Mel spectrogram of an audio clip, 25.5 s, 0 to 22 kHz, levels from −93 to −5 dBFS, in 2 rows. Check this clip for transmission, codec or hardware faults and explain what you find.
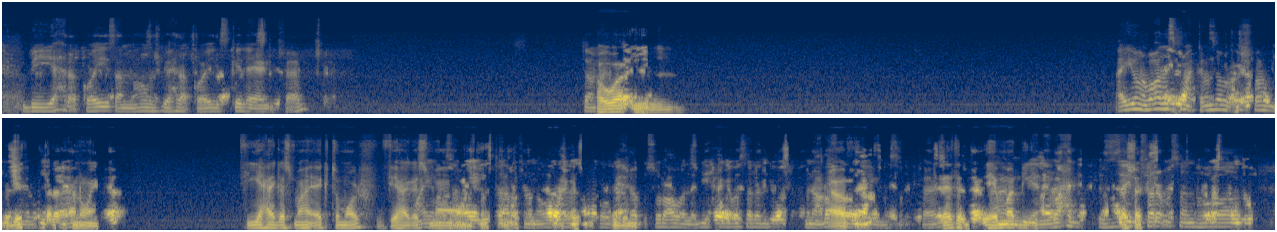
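Two faults recur in this speech: echo leak and speech suppressed in double talk, often overlapping.

Echo leak occurs at 0.0–3.34 s, 6.21–6.48 s, 11.6–13.97 s and 17.27–25.26 s. A delayed copy of the speech returns 362–431 ms later, around 20 dB down at first and later about as loud as the original. The likely cause is a speakerphone's echo canceller failing to remove what its microphone picked up. Unlike room reverberation, this is a distinct repeat rather than a smeared tail.

Speech suppressed in double talk appears at 6.26–6.56 s, 11.65–13.79 s, 17.23–19.18 s and 20.95–25.46 s, where the talker dips by about 10 dB at first and by about 25–30 dB later, in broken pieces. It likely arises when the canceller, confused by simultaneous talk, turns down both its own talker and the echo. Unlike packet-loss dropouts, the dips follow the overlapping talk rather than random gaps.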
